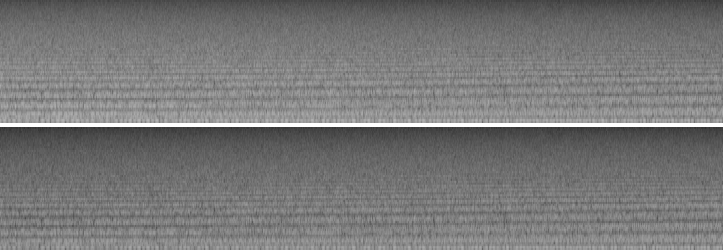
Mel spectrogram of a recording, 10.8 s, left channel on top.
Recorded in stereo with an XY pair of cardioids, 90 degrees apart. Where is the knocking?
No knocking in this recording.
